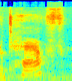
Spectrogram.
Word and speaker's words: Taff: Is it uh Trooper Taff? Yes, ma'am. Okay, great. I wanted to make sure I pronounced it correctly.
